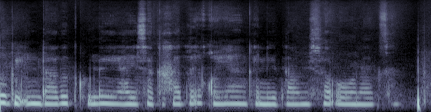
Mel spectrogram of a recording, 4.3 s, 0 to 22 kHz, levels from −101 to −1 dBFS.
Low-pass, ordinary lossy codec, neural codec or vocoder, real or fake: none; none; codec, 44.1 kHz, 7.8 kbps, Pupu-Codec; fake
